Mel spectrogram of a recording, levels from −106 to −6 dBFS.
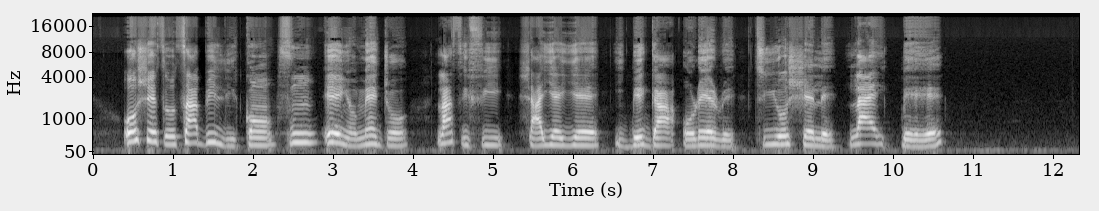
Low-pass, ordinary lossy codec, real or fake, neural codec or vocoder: none; none; real; none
